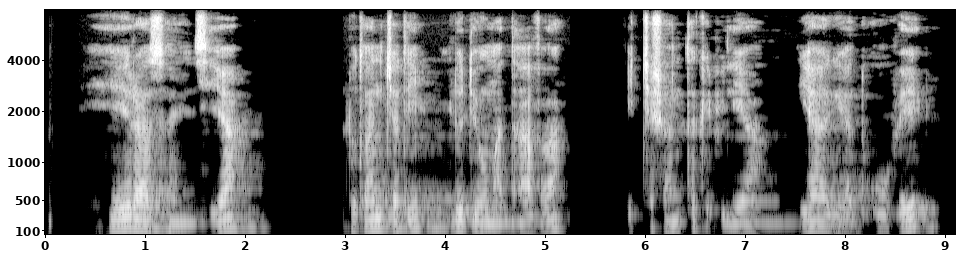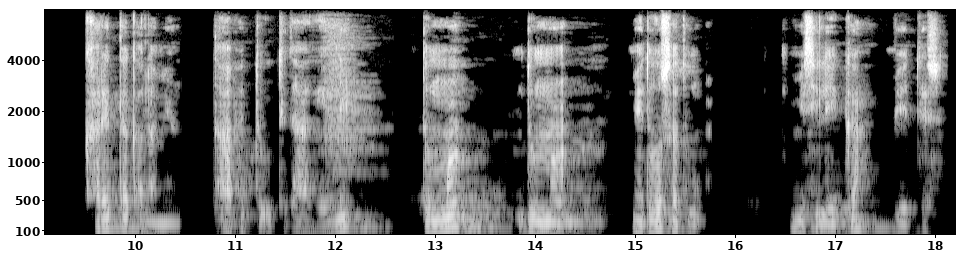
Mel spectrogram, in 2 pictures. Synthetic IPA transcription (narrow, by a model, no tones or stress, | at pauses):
he̞ːɾaːsɐjɪnsɪja | lʊt̪ʼɐnt͡ʃːɐt̪ɪlʊt̪ʼɪjomɐt̪ʼːaːfaː | ʔɪt͡ʃːɐʃɐnt̪ːɐkʼɪfɪlɪjajaːɡɛjɐt̪ʼoːfeː | kʰɐɾɛt̪ːɐkʼɐlɐmɪjɐn | t̪ʼaːfɛt̪ːʊʊt̪ːɪd̪aːɡeːnːɛ | d̪̥ʊmːɐd̪ʊmːɐ | mɛd̪o̞ːsɐt̪ʊ | mɪsɪle̞ːkːɐbe̞ːt̪ːeːs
